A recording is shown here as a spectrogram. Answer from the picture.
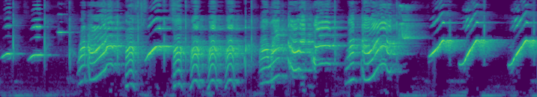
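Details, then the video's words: Indian ringneck parakeet kept as a tame pet, chattering and whistling to get its owner's company: dense run of bending, wavering harmonic notes followed by a series of clipped upward-sweeping whistles. "green parrot talking"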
